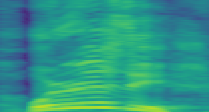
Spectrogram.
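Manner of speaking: high, loud searching call; confused shout. Retold or imitated. Hunters looking for the goose, confused shout. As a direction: call out lost. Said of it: "they're like".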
